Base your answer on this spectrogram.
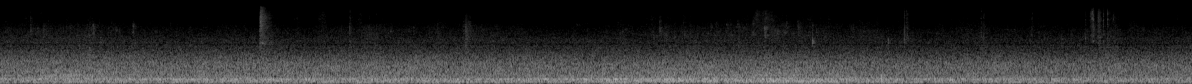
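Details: Constant rumbling traffic-like noise with occasional brief clicks and no animal voice.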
